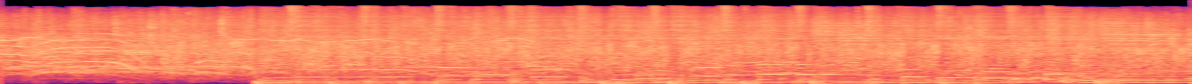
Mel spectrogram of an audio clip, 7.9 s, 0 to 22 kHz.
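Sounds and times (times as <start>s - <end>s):
large audience applauding and cheering: 0.0s - 7.9s
band playing music: 1.7s - 7.9s.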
